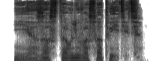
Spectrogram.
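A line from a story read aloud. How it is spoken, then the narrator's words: Hissed. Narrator (Russian): прошипел Бран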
